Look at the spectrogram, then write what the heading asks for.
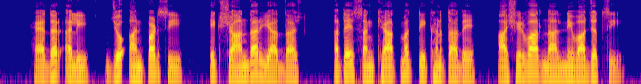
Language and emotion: Punjabi, neutral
